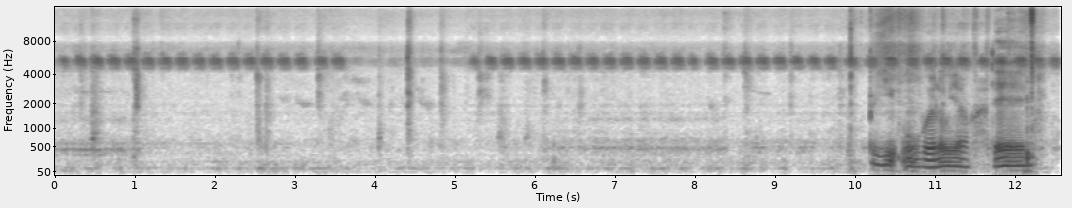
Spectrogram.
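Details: Cricket kept and reared from eggs indoors: a steady, fast-pulsed high trill runs through most of the recording over a low background hum, with loud voiced harmonic bursts near the end.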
